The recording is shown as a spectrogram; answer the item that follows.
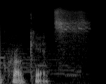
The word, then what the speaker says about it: croquette: yeah absolutely oh and I got the potato croquettes Croquettes oh my goodness I've named it pronouncing it in English properly in French it's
